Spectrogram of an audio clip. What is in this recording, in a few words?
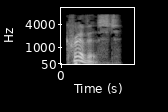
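"creviced", British English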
